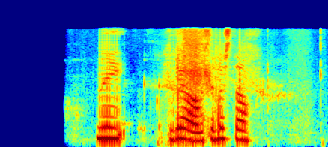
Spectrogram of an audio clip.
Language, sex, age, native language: Icelandic, other, 11, Icelandic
